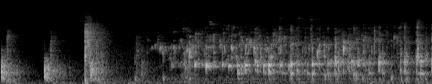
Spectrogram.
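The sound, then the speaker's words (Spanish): Three sharp cracking knocks in quick succession, then a steady gurgle of liquid pouring and sloshing as two eggs are cracked and dropped into orange juice. “Ya le puse dos blanquillos al jugo de naranja.”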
